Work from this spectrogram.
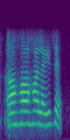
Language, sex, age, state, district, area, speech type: Assamese, female, 45-60, Assam, Jorhat, urban, conversation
